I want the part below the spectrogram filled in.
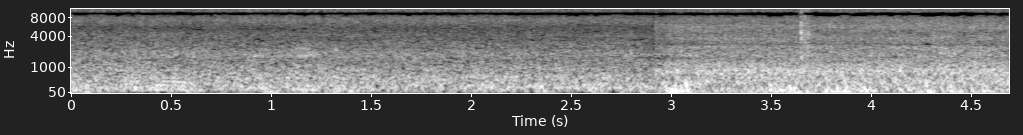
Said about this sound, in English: Yet another river crossing.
